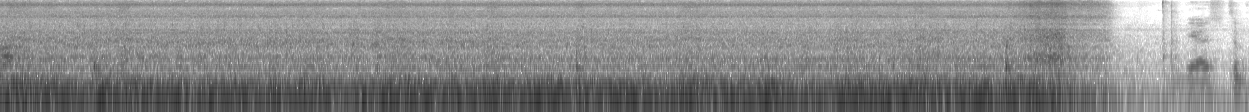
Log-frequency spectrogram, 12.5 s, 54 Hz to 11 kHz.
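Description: A 1970 Buick Skylark engine runs with a struggling carburetor, a steady rough drone close by that cuts off abruptly near the end, leaving near silence.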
